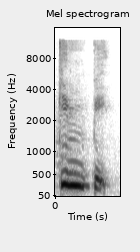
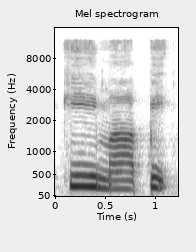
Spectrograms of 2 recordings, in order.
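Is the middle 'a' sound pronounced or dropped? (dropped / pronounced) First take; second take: dropped; pronounced. First: The middle 'a' after m is dropped. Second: The middle 'a' after m is fully pronounced. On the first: The speaker calls it wrong. "not kimpi" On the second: The speaker calls it right. "it must be kimapi"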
